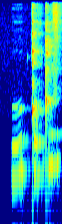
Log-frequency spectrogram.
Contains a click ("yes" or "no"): yes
